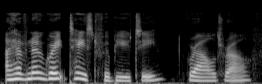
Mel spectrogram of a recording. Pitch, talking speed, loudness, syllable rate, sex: 210 Hz, 205 wpm, -19 LUFS, 5.2 syllables/s, female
